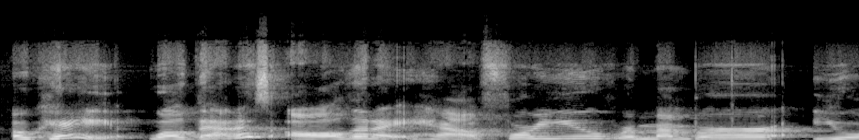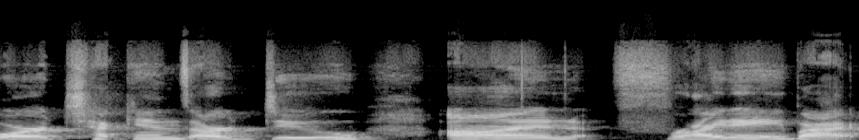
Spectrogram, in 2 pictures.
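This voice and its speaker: A woman's voice: on the high side, gravelly, a bit bright. An American woman talking casually and encouragingly as a fitness coach on a group call, in an informal, conversational way. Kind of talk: casual motivational coaching talk.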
